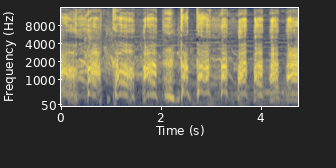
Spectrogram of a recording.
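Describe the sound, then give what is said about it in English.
Crows caw over and over in harsh, raspy bursts, about ten loud calls in a quick, steady rhythm, with no talking. “The crows had a good time mocking Ozzy.”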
